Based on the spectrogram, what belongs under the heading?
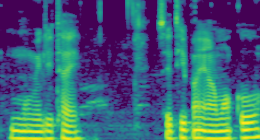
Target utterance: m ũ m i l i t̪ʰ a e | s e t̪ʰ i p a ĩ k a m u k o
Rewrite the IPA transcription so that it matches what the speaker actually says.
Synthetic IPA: m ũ m i l i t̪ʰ a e | s e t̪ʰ i p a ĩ a m ɔ k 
